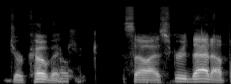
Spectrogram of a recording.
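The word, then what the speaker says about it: Jurkovec: or I pronounce Phil I've been calling him Djokovic but apparently it is jerkovic so I screwed that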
